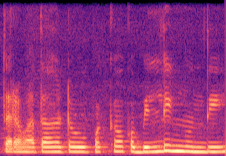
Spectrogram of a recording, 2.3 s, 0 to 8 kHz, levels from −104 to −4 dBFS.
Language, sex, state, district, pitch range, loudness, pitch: Telugu, female, Telangana, Hyderabad, 235-245 Hz, -13 LUFS, 240 Hz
